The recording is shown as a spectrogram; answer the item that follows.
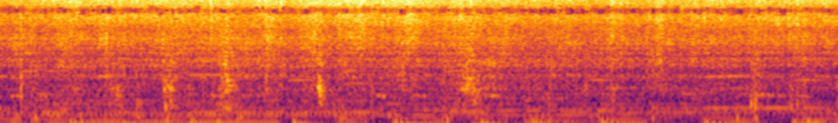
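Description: Canned tuna sisig frying steadily in a pan over low heat, a constant close sizzle with soft stirring scrapes and clinks running through, no talking.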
